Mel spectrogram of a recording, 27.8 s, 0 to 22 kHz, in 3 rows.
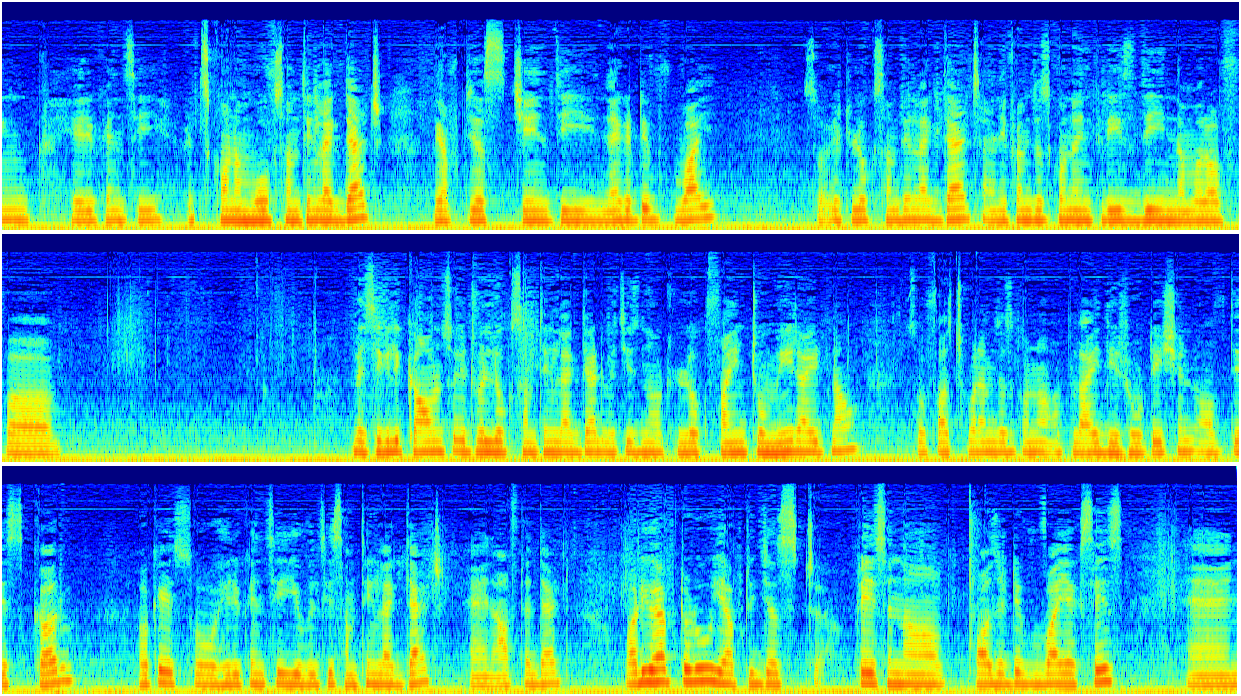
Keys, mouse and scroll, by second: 1.4 shift+drag, 2.5-4.5 drag, 5.2-5.7 middle drag, 8.3-14.1 drag, 14.0 right click, 15.4 ctrl+z, 15.9 shift+drag, 16.5 click, 17.3 ctrl+a, 22.9 click, 24.2-25.9 drag, 27.4-27.8 middle drag.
